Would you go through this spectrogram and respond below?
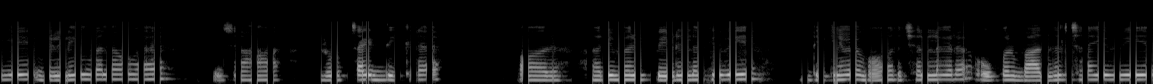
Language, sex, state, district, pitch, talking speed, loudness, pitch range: Hindi, female, Jharkhand, Jamtara, 215 Hz, 155 wpm, -29 LUFS, 205-225 Hz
